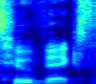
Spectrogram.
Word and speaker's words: Twovix: And on YouTube, Opinions No One Cares About said, talking about the season premiere episode, Tuvix, that's spelled T-W-O-V-I-X.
